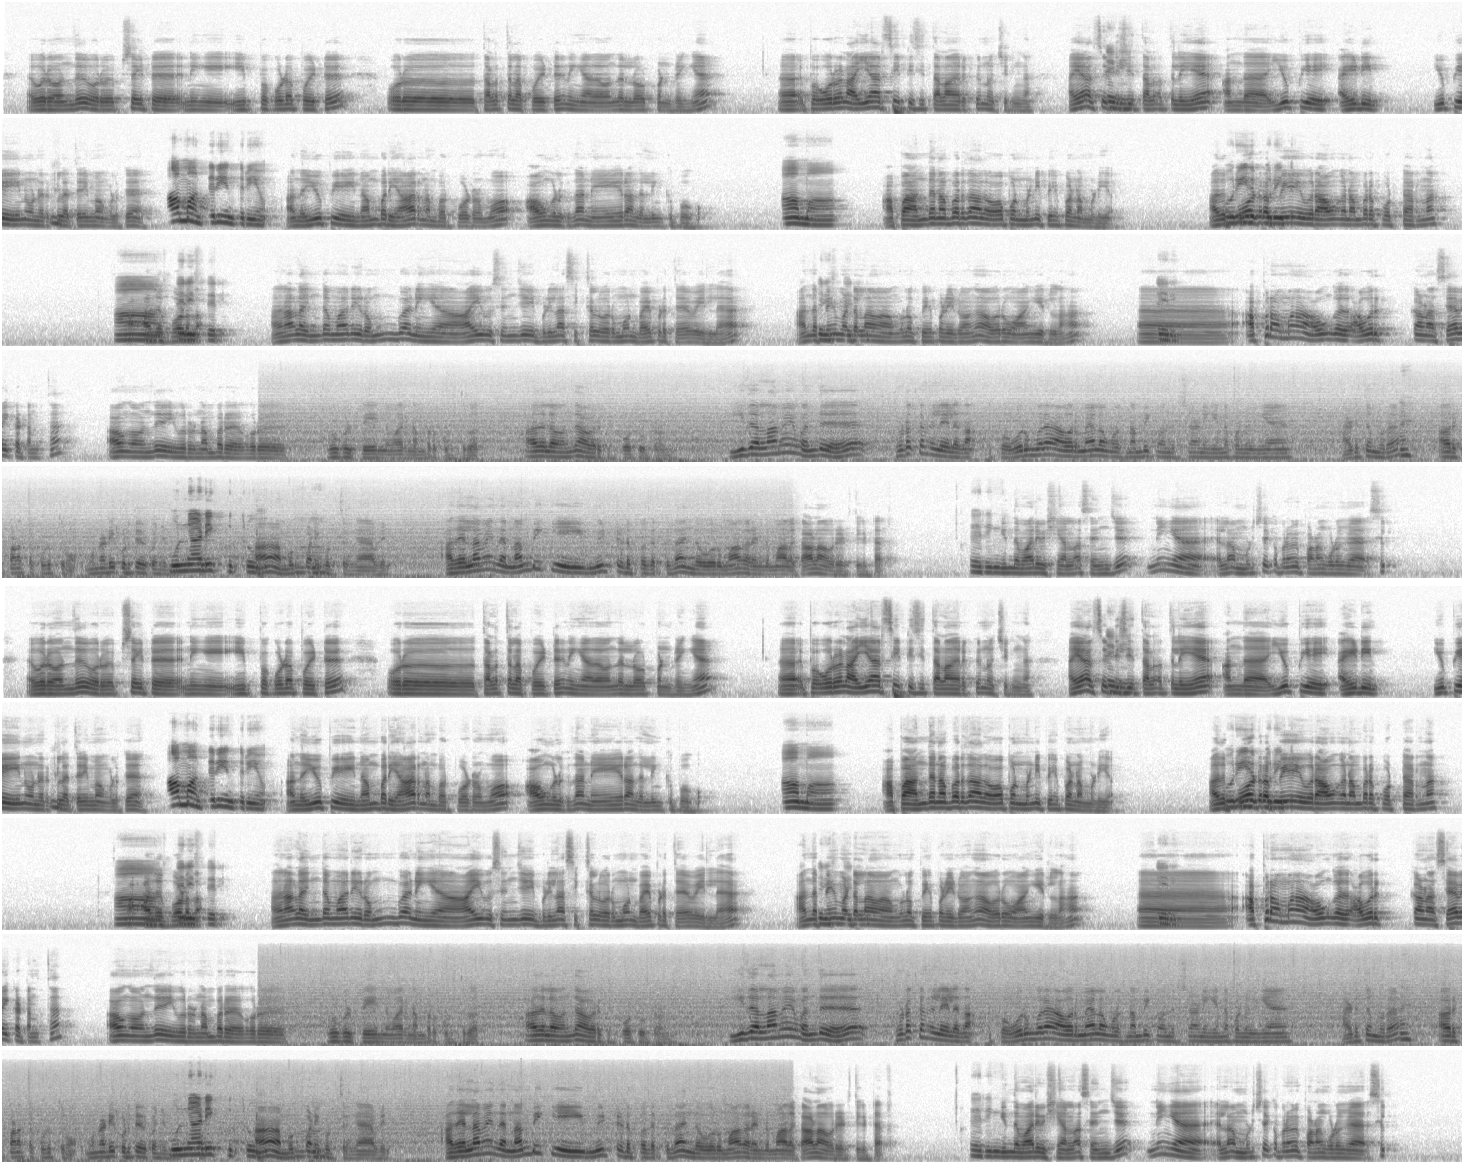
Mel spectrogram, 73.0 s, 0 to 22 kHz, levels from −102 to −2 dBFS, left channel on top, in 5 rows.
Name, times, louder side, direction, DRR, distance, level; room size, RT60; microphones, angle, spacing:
voice 1, 0.2-3.4 3.8-7.1 7.8-10.3 10.7-13.8 14.3-16.0 17.4-21.5 23.4-25.7 26.7-28.9 30.4-31.2 31.9-36.6 37.1-40.0 40.5-43.0 43.3-44.4 44.8-46.6 47.0-48.6 49.0-50.6 51.1-52.5 52.7-53.5 53.8-56.7 57.2-57.8 58.1-60.4 60.9-62.3 62.8-67.2 68.4-72.2, right 4 dB, 50° right, 11 dB, 0.6 m, -34 dB
voice 2, 16.2-17.3 22.4-22.9 26.8-27.4 30.3-31.3 37.4-37.8 40.7-41.0 57.8-57.9 60.1-61.0 61.3-61.6 68.1-68.5, right 1 dB, 10° right, 11 dB, 0.6 m, -31 dB
sound 1, 46.4-66.3, right 4 dB, 85° right, 1.3 m, -46 dB
19.0 x 10.5 x 4.3 m, 0.39 s
head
